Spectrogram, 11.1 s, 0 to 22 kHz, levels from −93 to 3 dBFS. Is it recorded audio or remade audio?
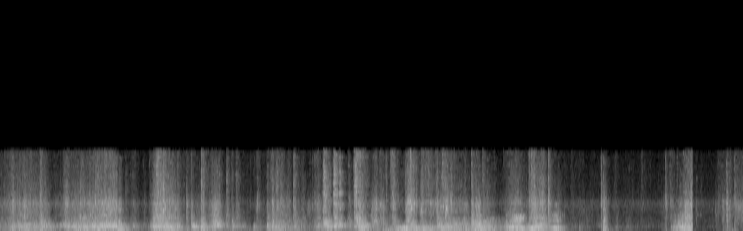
remade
